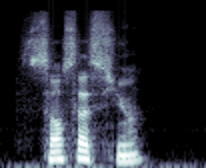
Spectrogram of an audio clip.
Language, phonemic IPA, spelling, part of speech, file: French, /sɑ̃.sa.sjɔ̃/, sensation, noun, Fr-sensation.ogg
- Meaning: sensation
